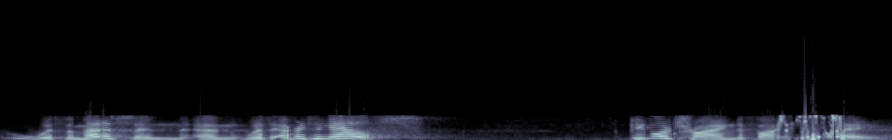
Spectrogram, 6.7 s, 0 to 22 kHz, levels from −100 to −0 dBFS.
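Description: From start to finish the speech passes through a Codec 2 vocoder, and the damage is heavy. The buzzy, robotic character fits the codec's highest mode, 3.2 kbit/s. No real waveform survives. The decoder rebuilds each frame from sine waves driven by pitch, voicing, energy and a spectral envelope, so the result sounds mechanical. On a spectrogram the harmonics look unnaturally neat and comb-like, the noisy consonant energy is smeared, and the waveform bears no close resemblance to natural speech.

From 5.80 to 6.34 s, right after "are trying to", bit errors on digital voice radio break up the signal. Many bits are flipped at a high rate, roughly one in seven. In this codec every bit helps set a frame's pitch, level, voicing or spectrum, so whole frames decode wrongly. The disruption spans enough frames to suggest a couple of dozen were hit. The sound jumps into bleeps, warbles and gibberish. 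A spectrogram shows harmonic lines leaping in pitch from frame to frame, and the waveform shows abrupt level steps.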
